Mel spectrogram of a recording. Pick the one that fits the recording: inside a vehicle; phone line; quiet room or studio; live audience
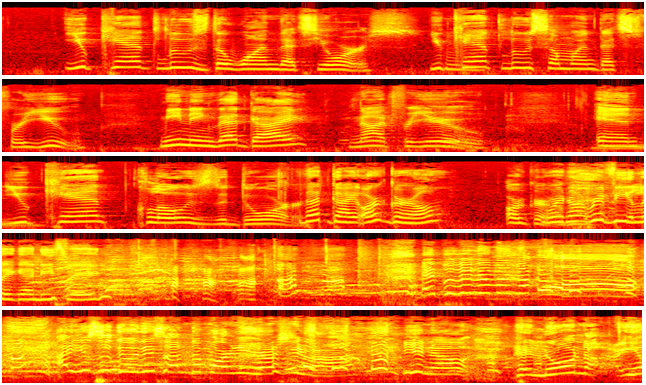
live audience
